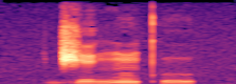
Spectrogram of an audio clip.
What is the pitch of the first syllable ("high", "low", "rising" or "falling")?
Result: low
